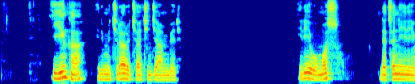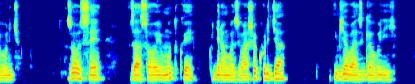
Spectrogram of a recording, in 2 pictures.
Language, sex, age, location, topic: Kinyarwanda, male, 25-35, Nyagatare, agriculture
